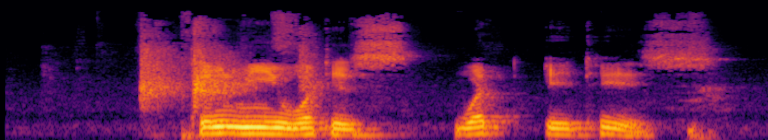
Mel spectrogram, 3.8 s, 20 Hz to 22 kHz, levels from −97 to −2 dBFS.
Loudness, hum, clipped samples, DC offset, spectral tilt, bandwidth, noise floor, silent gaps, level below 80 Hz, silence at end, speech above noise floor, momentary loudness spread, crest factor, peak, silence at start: -18 LUFS; none; under 0.1%; under 0.1%; -5.5 dB/octave; 15 kHz; -63 dBFS; none; -54 dBFS; 0.3 s; 46 dB; 18 LU; 18 dB; -2 dBFS; 0.7 s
